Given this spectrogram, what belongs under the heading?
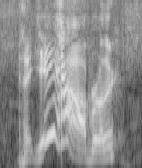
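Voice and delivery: put-on Texan accent. A streamer talking to chat shows off a texan accent. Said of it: "That's my Texan accent".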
